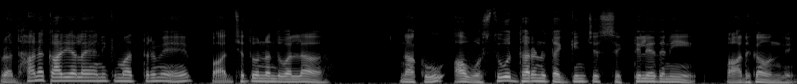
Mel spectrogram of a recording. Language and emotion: Telugu, sad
